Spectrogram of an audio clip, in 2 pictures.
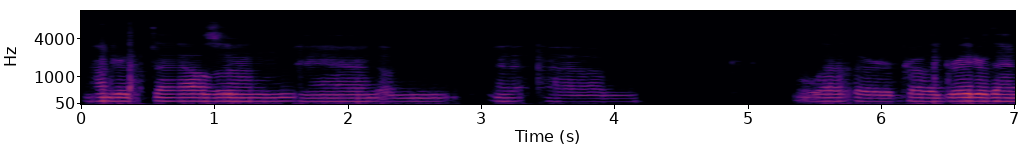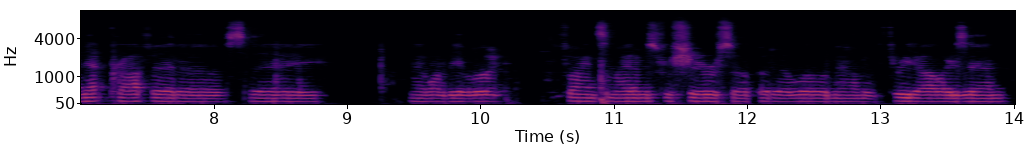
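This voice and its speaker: A man demoing software over a video call, talking in a halting, hesitant way with many fillers. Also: medium pitch, completely flat delivery. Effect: heard over a video call. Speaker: software developer showing a product. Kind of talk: live screen-share demo. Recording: muffled video call audio.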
